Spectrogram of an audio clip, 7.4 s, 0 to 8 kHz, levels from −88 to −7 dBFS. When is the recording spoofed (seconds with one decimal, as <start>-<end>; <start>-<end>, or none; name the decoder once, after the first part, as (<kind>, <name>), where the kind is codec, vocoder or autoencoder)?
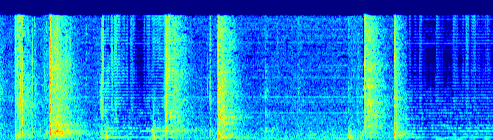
1.5-2.6 (vocoder, BigVGAN v2); 6.1-7.4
